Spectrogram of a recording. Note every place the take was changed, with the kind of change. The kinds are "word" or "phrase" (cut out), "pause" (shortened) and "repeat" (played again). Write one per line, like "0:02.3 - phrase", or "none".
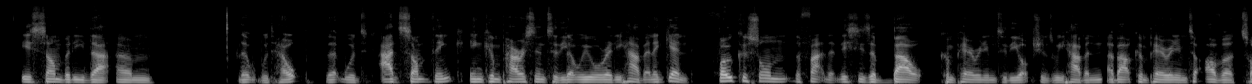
0:02.5 - word
0:03.7 - pause
0:04.6 - pause
0:05.6 - word
0:07.0 - pause
0:11.0 - word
